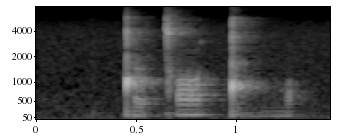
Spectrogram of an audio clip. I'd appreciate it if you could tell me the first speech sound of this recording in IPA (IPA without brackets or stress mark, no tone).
ǃ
